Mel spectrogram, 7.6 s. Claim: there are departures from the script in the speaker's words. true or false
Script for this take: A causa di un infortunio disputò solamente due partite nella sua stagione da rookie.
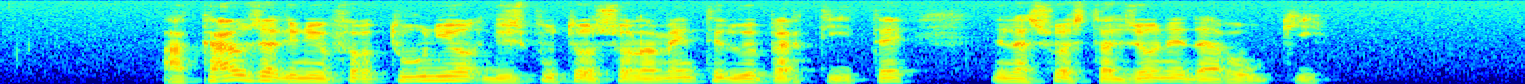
false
